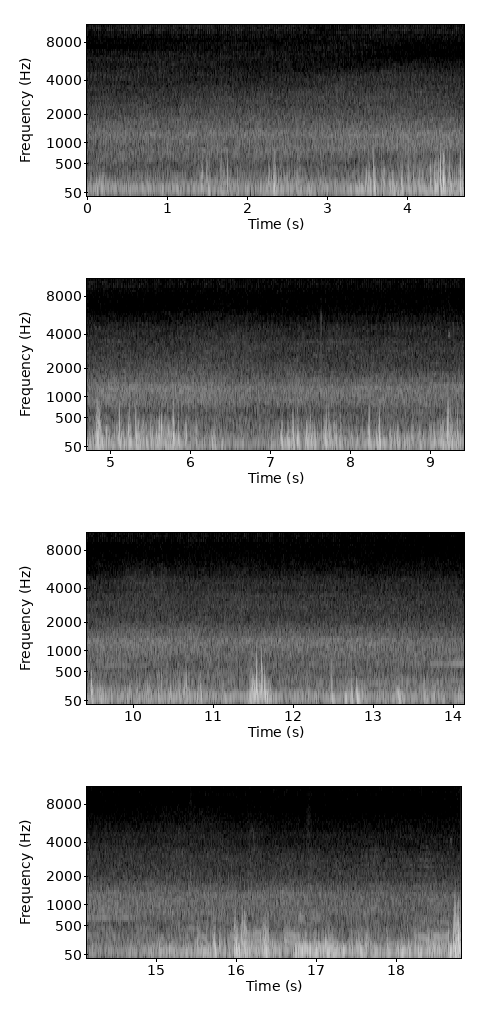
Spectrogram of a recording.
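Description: Wind gusts outdoors, rumbling and buffeting in bursts.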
